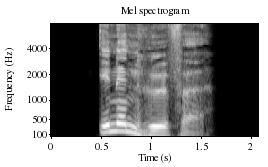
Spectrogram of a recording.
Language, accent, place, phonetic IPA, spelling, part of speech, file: German, Germany, Berlin, [ˈɪnənˌhøːfə], Innenhöfe, noun, De-Innenhöfe.ogg
- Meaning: nominative/accusative/genitive plural of Innenhof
